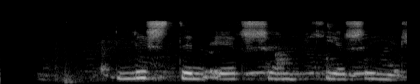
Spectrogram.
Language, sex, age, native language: Icelandic, male, 10, Icelandic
